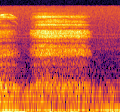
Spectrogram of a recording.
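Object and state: Nothing is struck.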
